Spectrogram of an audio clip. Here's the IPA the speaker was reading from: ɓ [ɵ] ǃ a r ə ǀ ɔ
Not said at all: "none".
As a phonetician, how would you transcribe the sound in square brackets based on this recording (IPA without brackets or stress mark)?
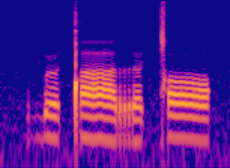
ɵ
